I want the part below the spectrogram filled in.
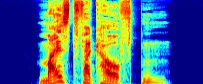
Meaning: inflection of meistverkauft: 1. strong genitive masculine/neuter singular 2. weak/mixed genitive/dative all-gender singular 3. strong/weak/mixed accusative masculine singular 4. strong dative plural
- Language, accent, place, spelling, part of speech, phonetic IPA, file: German, Germany, Berlin, meistverkauften, adjective, [ˈmaɪ̯stfɛɐ̯ˌkaʊ̯ftn̩], De-meistverkauften.ogg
